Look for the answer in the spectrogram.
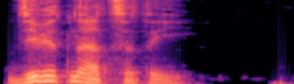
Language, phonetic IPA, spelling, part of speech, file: Russian, [dʲɪvʲɪtˈnat͡s(ː)ɨtɨj], девятнадцатый, adjective, Ru-девятнадцатый.ogg
- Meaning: nineteenth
